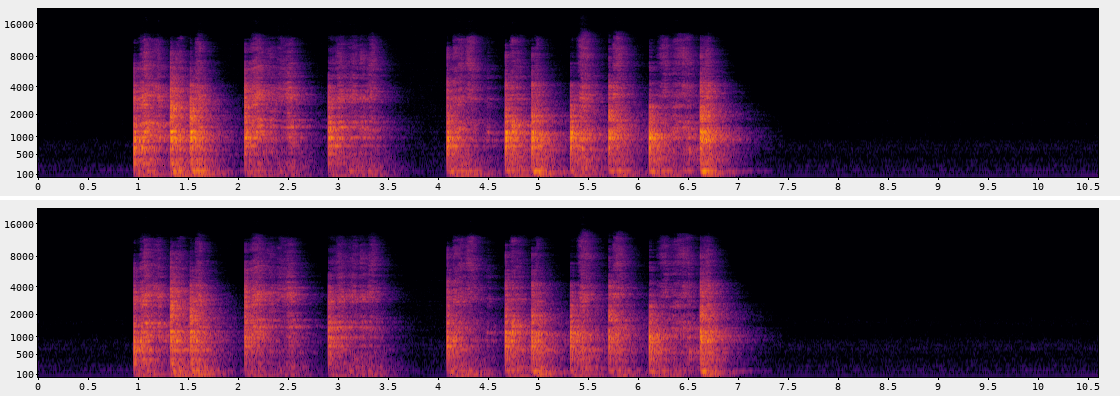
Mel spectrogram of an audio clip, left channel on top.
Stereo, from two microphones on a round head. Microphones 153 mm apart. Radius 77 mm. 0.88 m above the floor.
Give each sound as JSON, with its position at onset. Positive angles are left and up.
{"t": 0.9, "sound": "writing", "side_deg": 5, "distance_m": 0.6}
